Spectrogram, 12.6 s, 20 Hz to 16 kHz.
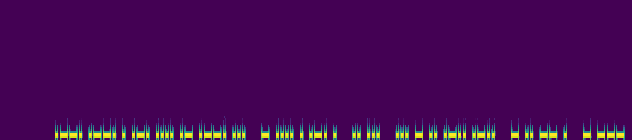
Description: Morse code, heard as a keyed tone, about 25 wpm, 700 Hz. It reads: PPERHAPS THERE IS STILL TIME TO
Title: Sentences from Top 1100 Words 25wpm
